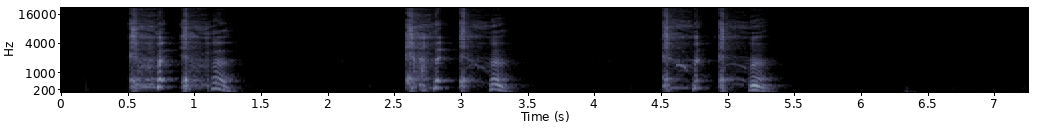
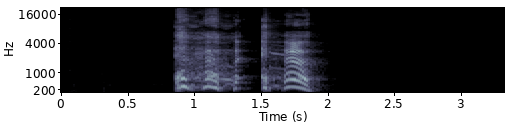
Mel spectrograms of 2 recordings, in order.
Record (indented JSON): {
  "three_cough_length": "7.3 s",
  "three_cough_amplitude": 4098,
  "three_cough_signal_mean_std_ratio": 0.37,
  "cough_length": "3.3 s",
  "cough_amplitude": 9510,
  "cough_signal_mean_std_ratio": 0.34,
  "survey_phase": "alpha (2021-03-01 to 2021-08-12)",
  "age": "65+",
  "gender": "Female",
  "wearing_mask": "No",
  "symptom_none": true,
  "smoker_status": "Ex-smoker",
  "respiratory_condition_asthma": false,
  "respiratory_condition_other": false,
  "recruitment_source": "REACT",
  "submission_delay": "2 days",
  "covid_test_result": "Negative",
  "covid_test_method": "RT-qPCR"
}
